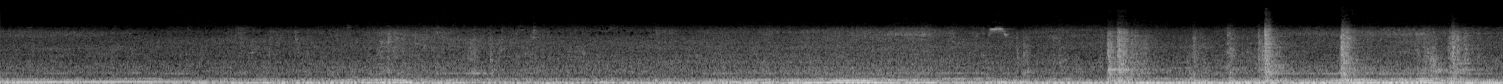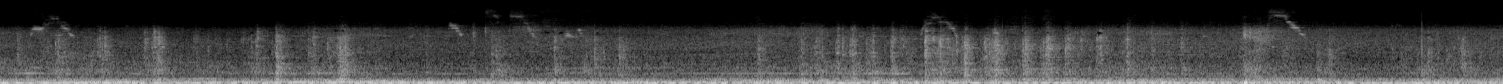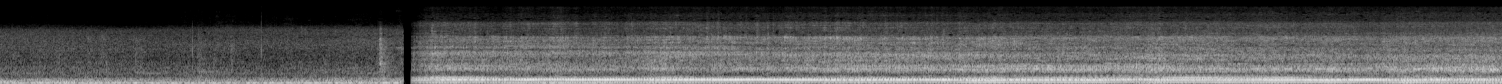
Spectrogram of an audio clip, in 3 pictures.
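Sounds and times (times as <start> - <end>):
excavator diesel engine under load: 0.0 - 45.0.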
